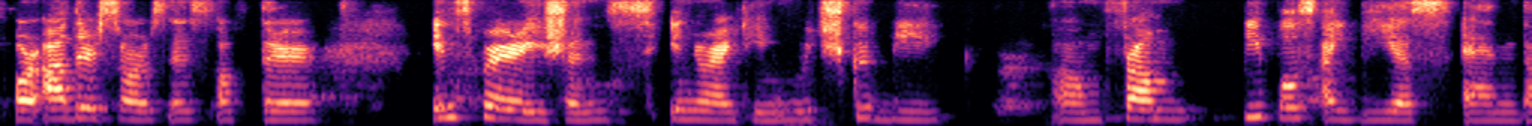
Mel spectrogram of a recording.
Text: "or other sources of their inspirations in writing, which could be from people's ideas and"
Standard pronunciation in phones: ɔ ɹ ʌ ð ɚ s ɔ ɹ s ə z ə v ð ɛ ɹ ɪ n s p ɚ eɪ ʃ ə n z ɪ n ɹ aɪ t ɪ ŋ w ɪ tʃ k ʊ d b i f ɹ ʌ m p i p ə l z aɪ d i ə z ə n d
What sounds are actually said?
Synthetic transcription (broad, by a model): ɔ ɹ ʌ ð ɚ s ɔ ɹ s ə s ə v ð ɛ ɹ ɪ n s p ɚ eɪ ʃ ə n s ɪ n ɹ aɪ t ɪ ŋ w ɪ tʃ k ʊ d b i f ɹ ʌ m p i p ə l s aɪ d i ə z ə n d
